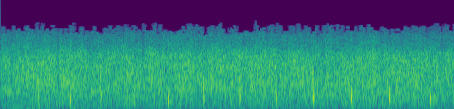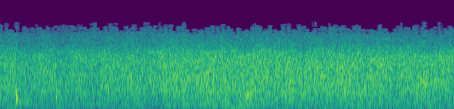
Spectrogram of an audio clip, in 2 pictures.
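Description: round of applause

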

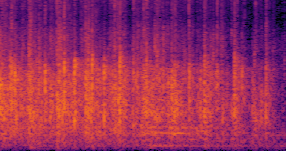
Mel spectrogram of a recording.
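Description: applause

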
